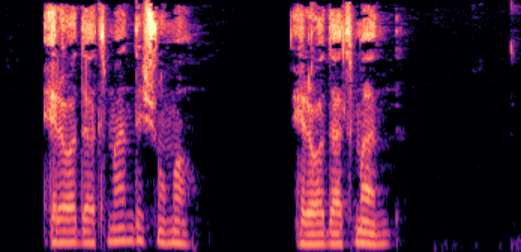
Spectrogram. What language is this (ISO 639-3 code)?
fas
